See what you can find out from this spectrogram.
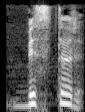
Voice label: "bistar", Punjabi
